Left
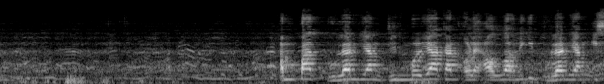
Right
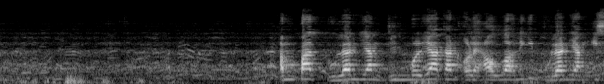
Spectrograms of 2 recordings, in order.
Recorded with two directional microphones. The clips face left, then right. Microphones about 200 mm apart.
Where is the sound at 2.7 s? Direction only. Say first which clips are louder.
Even; 15° left (ahead or behind).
